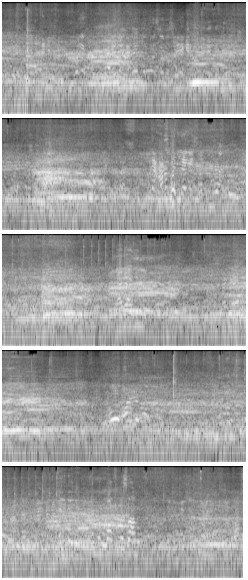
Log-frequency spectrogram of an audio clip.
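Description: Bull calves at a rainy cattle market in Tangail, mooing repeatedly in drawn-out calls, some near and loud, over a constant background of crowd chatter and people talking.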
